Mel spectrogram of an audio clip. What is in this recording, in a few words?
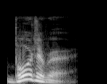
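"borderer", British English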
